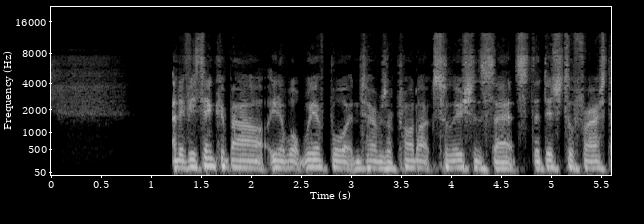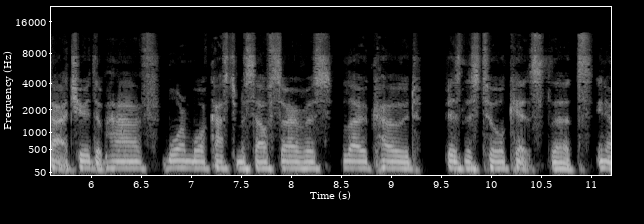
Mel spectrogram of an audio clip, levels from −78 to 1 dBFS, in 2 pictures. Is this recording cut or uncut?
cut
